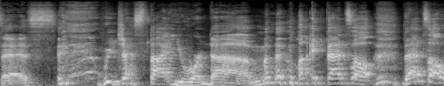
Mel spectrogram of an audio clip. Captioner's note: laughs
